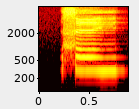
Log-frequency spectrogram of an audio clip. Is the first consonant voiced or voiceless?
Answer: voiceless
